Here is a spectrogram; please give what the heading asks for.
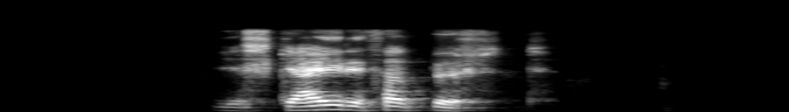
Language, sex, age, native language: Icelandic, male, 50-59, Icelandic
